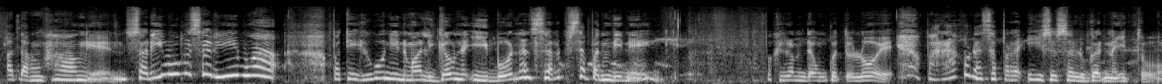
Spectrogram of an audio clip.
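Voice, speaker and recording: Expressive middle-aged Filipino woman, melodrama mother. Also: on the high side, moderate pace. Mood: delighted, wistful. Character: bitter, hard-hearted middle-aged mother, scornful, wounded. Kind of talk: melodramatic Filipino radio drama acting.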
